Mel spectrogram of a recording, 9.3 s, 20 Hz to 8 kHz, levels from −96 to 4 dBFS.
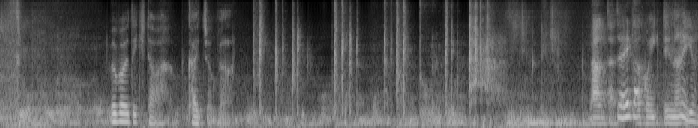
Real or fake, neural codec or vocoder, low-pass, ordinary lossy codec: fake; codec, 16 kHz, 1 kbps, X-Codec, HuBERT features, trained on LibriSpeech; none; none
